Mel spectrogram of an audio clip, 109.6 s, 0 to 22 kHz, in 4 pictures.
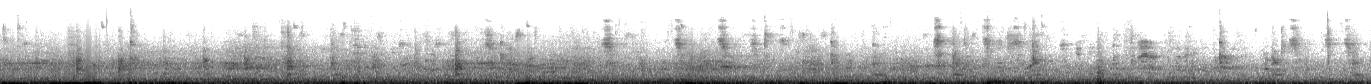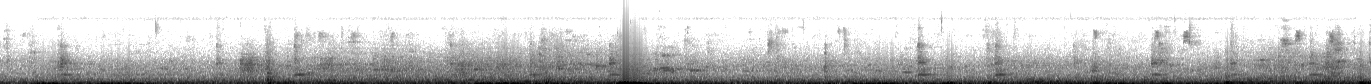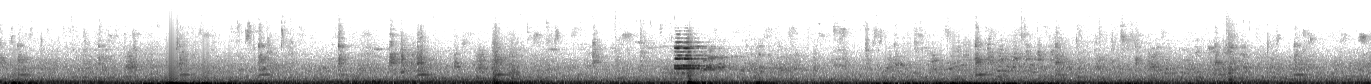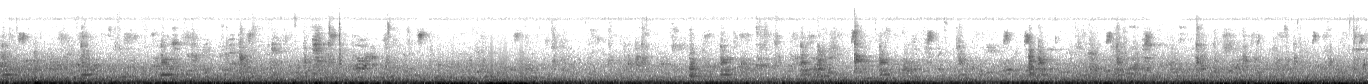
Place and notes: {"title": "Buzludzha, Bulgaria, inside - Buzludzha, Bulgaria", "date": "2019-07-16 13:18:00", "description": "Inside the monument of Buzludzha, a ruin of socialist architecture, the roof is incomplete, a lot of rubble lay around, swallows made their nests... the recording is rather quiet, the microphones stood on a remote place since the wind was quite heavy in this building on this peak of a mountain", "latitude": "42.74", "longitude": "25.39", "altitude": "1425", "timezone": "Europe/Sofia"}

